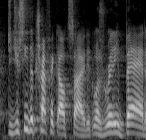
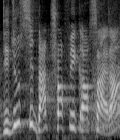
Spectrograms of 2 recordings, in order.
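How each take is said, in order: First: Said in the usual way. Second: High, animated Nigerian accent; big, pitched-up Nigerian accent. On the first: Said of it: "if in English, you're just like". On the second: Shown as a demonstration. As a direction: exclaim it with a lively Nigerian accent. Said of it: "when Nigerians come inside".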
